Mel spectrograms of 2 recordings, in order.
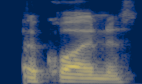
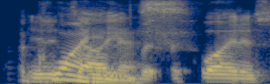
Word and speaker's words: Aquinas: kindness or kindness actually how do you say is it a kindness or do you say Aquinas Aquinas Thomas Aquinas it's an Italian he's from a place called Aquino that's right Aquinas in English yeah say it with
